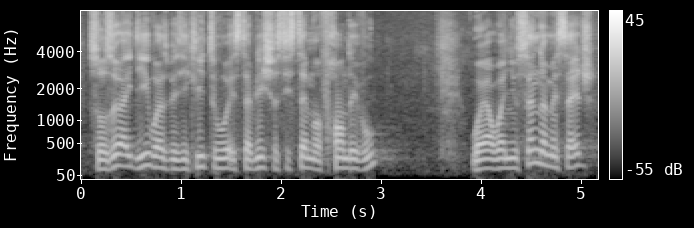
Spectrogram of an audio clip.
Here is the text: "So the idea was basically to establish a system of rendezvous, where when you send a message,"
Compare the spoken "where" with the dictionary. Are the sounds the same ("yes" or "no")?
yes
